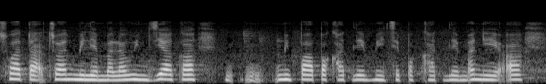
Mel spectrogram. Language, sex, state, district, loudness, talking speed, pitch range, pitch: Mizo, female, Mizoram, Aizawl, -15 LUFS, 175 wpm, 210-230 Hz, 220 Hz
